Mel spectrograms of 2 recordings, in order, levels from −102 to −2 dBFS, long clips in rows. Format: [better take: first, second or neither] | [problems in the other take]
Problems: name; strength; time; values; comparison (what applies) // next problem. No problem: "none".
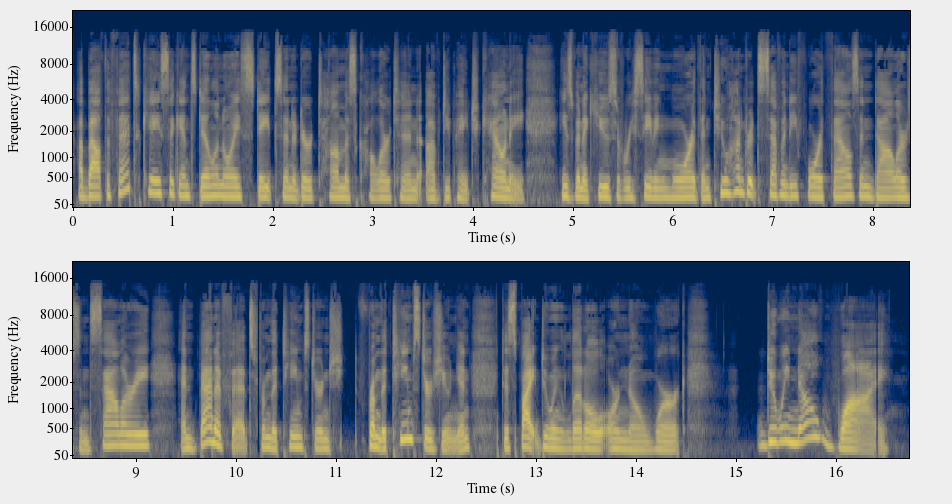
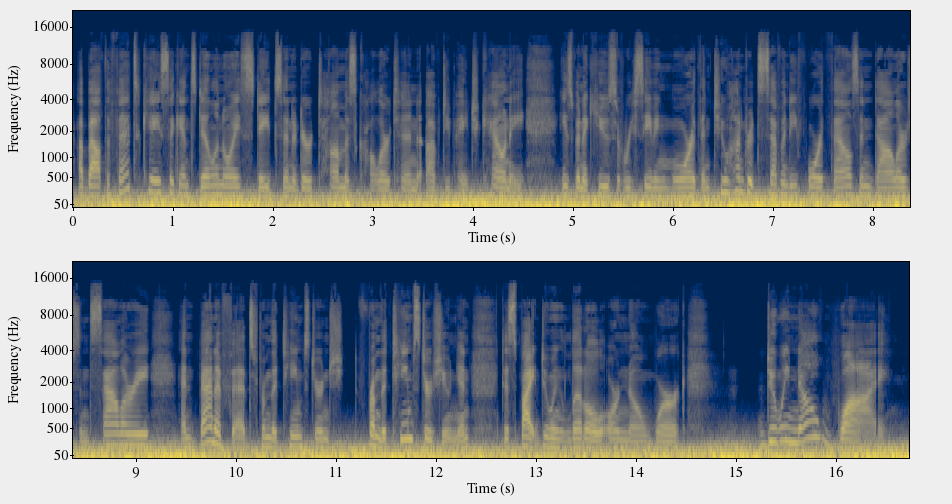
first | low rumble; loud; throughout; 8 dB below the speech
